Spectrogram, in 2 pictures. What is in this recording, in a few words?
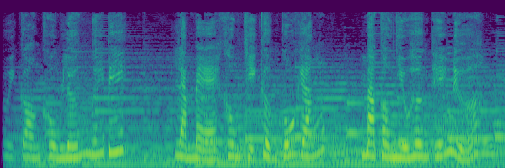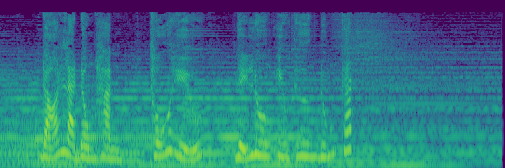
Voice off TVC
